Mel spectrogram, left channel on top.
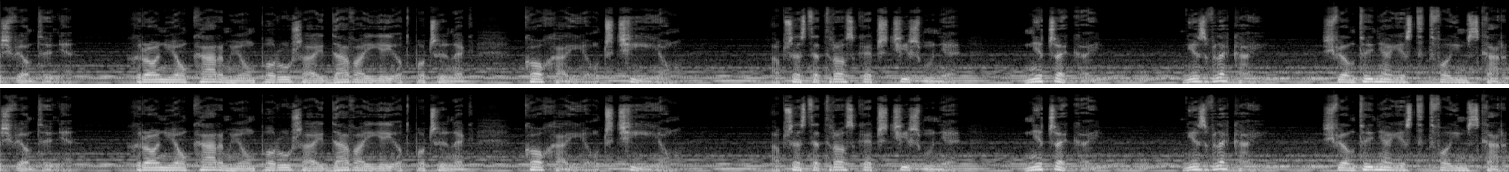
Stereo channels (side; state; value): both; identical; correlation 1.00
